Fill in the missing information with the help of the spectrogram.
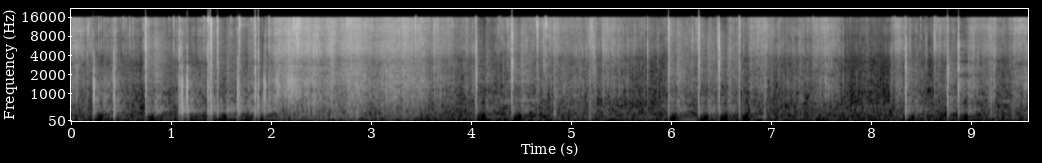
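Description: A fold of clear plastic bubble wrap is squeezed between thumb and fingers, giving a fast, uneven run of sharp, bright pops over a steady crinkling and rustling of the plastic. The pops are short clicks with no ring and almost no low end, and they come in quick bursts with brief quieter gaps of crinkling between them.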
